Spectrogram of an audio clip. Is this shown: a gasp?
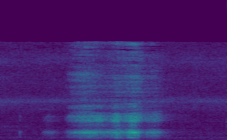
yes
